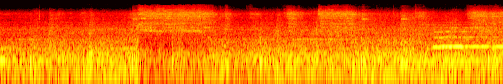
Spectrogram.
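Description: Train rolling slowly through the station, its wheels clicking over rail joints. A thin wheel squeal rises in the last second.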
